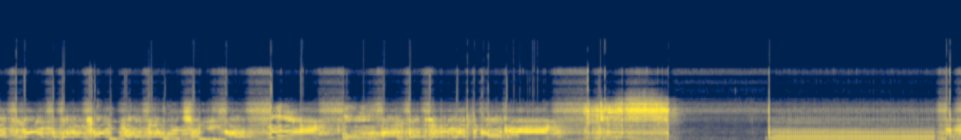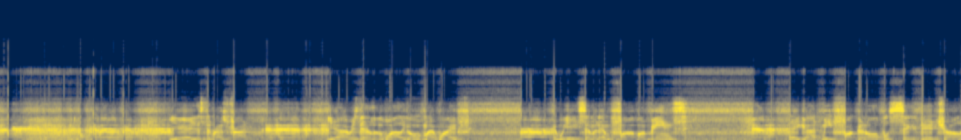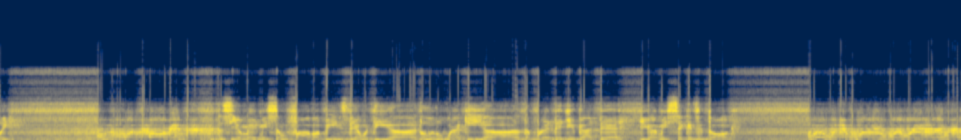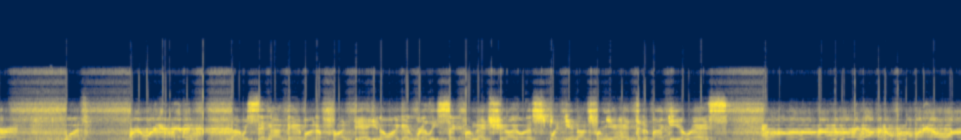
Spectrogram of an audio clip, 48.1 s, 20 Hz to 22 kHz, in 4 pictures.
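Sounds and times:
man talking over phone: 0.0 - 7.1, 13.1 - 20.7, 21.4 - 24.3, 25.2 - 33.3, 34.1 - 48.0
noisy hiss: 0.0 - 9.6, 11.6 - 48.0.

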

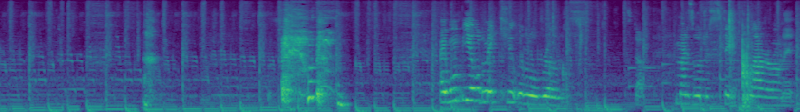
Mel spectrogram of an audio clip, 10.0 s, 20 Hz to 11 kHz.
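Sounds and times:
background music: 0.0 - 10.0
person coughing loudly: 3.4 - 4.4.

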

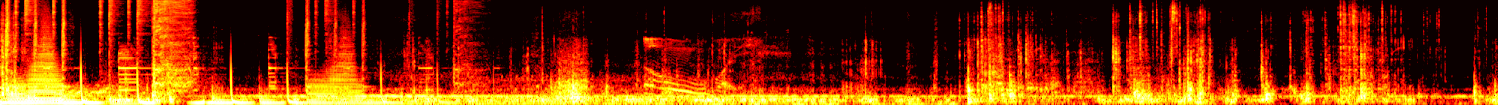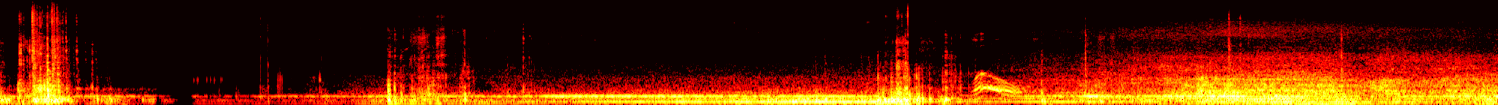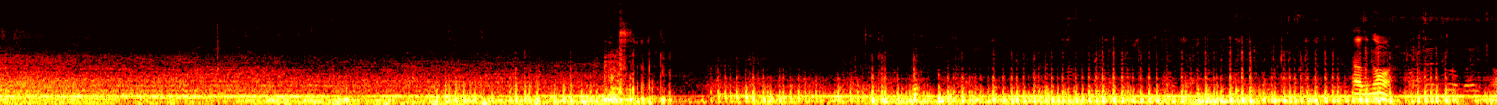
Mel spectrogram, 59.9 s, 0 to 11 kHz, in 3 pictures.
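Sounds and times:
vehicle engine rumbling: 0.0 - 59.9.

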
